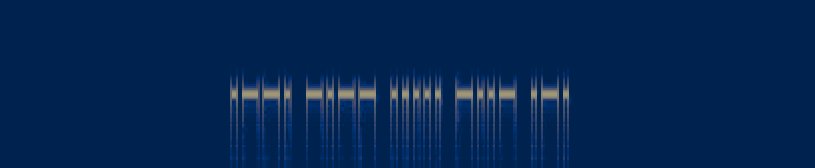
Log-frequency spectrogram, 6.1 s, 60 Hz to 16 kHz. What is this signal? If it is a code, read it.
Morse code, heard as a keyed tone, about 30 wpm, 700 Hz. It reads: PY5XR
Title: DXCC-100 Call Signs - 5 Characters - 30wpm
